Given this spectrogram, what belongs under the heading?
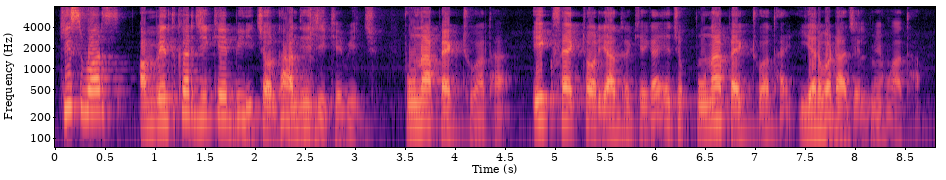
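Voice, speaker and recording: A man's voice: fairly high pitch, very animated, normal speed, hardly any pauses, mellow. A man teaching an exam revision lesson, reading out questions and explaining each answer. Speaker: teacher for competitive exam preparation.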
